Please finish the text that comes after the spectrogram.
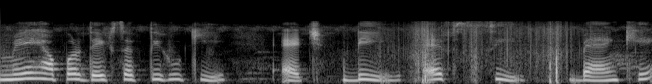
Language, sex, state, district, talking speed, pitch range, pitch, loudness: Hindi, female, Uttar Pradesh, Jyotiba Phule Nagar, 90 wpm, 200-245 Hz, 225 Hz, -21 LUFS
